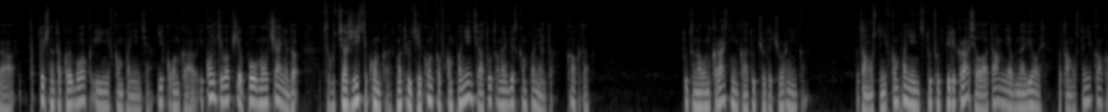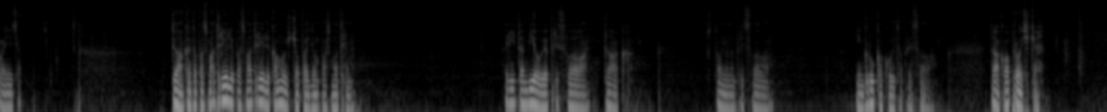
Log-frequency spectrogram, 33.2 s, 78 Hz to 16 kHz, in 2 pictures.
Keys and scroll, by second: 12.0 space, 18.0 super+w, 19.4 super+w.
